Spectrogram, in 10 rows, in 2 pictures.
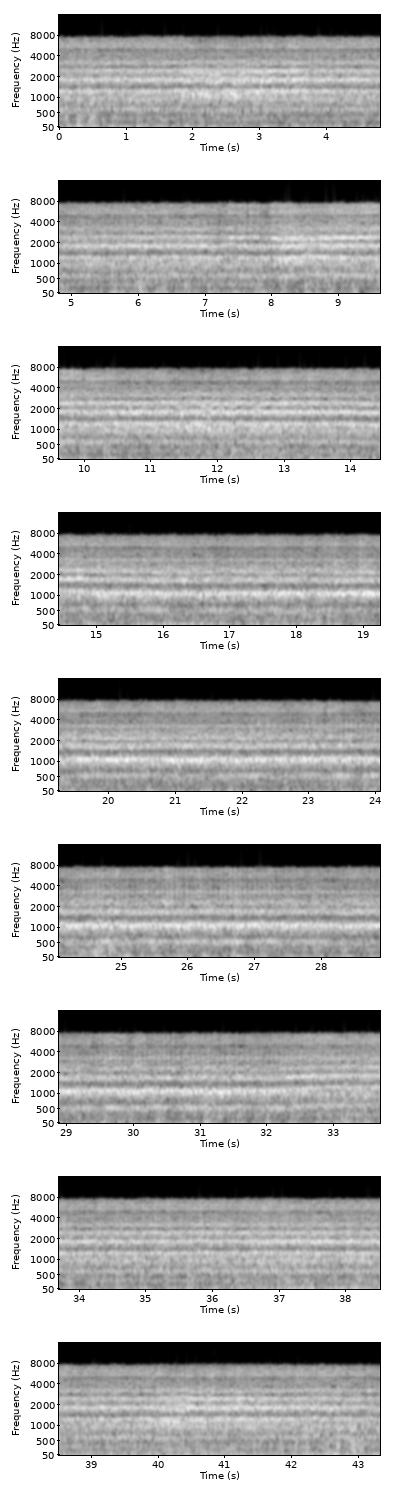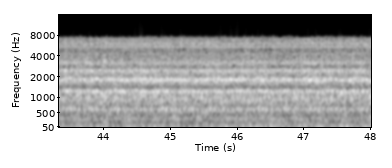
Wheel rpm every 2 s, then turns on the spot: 160, 160, 160, 160, 160, 160, 160, 150, 140, 150, 140, 140, 140, 140, 140, 140, 160, 160, 160, 160, 160, 160, 160, 160.
none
